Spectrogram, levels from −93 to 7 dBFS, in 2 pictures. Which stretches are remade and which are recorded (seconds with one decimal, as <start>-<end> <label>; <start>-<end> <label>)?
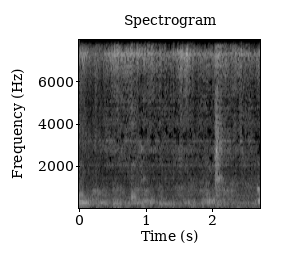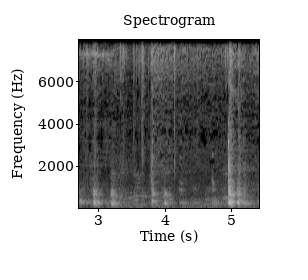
0.0-3.2 remade; 3.2-5.4 recorded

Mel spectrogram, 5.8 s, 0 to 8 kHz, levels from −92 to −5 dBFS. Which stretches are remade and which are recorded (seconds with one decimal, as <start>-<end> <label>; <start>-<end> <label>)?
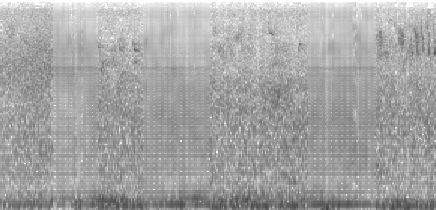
0.0-0.7 recorded; 0.7-1.3 remade; 1.3-1.9 recorded; 1.9-2.8 remade; 2.8-4.1 recorded; 4.1-5.0 remade; 5.0-5.8 recorded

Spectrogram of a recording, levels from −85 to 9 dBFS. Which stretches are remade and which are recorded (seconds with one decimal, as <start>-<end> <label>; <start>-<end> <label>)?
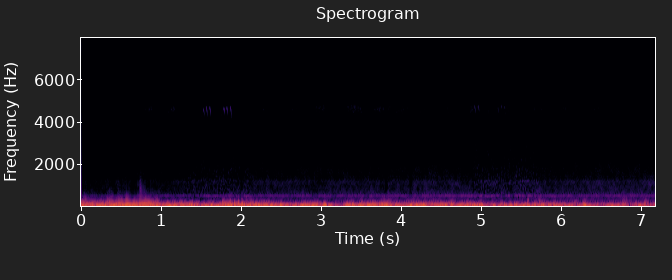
0.0-1.3 remade; 1.3-2.1 recorded; 2.1-4.9 remade; 4.9-5.7 recorded; 5.7-7.2 remade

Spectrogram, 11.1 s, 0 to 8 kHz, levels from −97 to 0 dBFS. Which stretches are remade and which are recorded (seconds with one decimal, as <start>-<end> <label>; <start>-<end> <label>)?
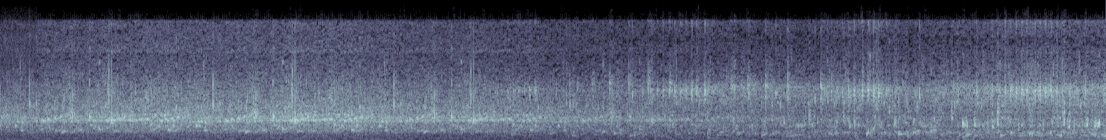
0.0-2.0 remade; 2.0-5.7 recorded; 5.7-11.1 remade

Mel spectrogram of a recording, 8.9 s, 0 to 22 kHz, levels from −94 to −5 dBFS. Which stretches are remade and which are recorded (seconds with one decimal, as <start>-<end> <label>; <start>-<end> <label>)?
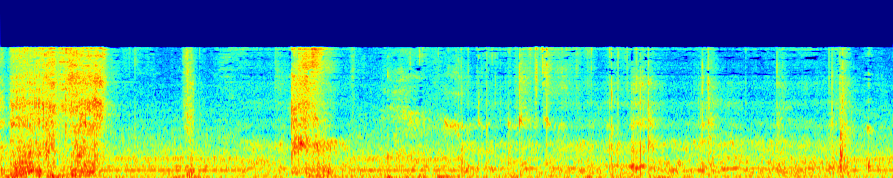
0.0-2.4 recorded; 2.4-3.5 remade; 3.5-4.6 recorded; 4.6-8.5 remade; 8.5-8.9 recorded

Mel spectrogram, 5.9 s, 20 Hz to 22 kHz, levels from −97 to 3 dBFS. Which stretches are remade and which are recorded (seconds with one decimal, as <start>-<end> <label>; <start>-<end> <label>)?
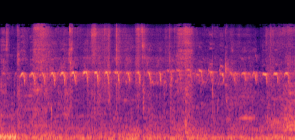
0.0-1.6 recorded; 1.6-3.5 remade; 3.5-4.6 recorded; 4.6-5.1 remade; 5.1-5.9 recorded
